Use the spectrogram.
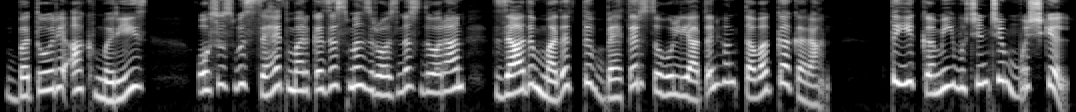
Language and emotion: Kashmiri, sad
